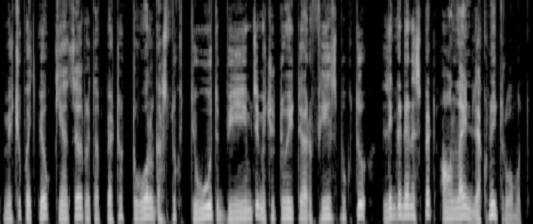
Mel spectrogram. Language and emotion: Kashmiri, fearful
